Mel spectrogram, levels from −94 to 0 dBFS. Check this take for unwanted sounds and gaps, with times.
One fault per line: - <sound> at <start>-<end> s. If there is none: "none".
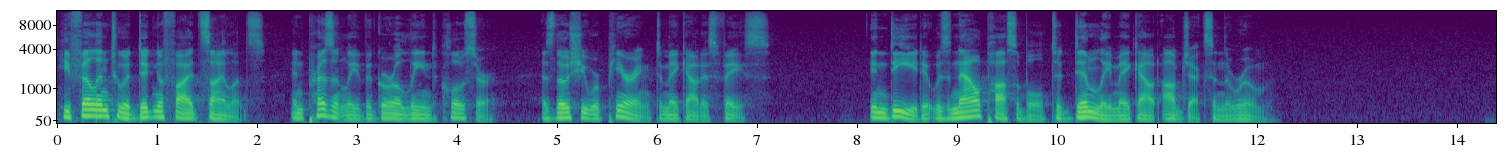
none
